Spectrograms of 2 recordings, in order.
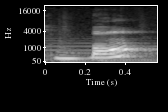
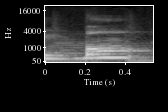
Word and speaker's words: bom: Now, it's not quite bom as in French. I find that a lot of people try and say bom instead of bom.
